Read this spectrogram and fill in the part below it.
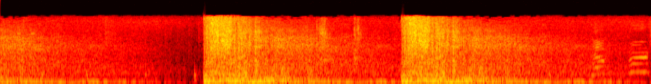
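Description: Two grenade explosions in the tactical shooter Tactical Ops, each a sharp, loud blast that cuts in abruptly and decays over about a second, close together with a short gap.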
